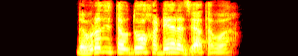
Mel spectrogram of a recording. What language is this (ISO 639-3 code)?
pus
